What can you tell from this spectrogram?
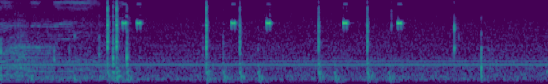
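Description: About a dozen sharp clicks in irregular succession, several with a short high beep, as the aftermarket car stereo's knob and buttons are worked.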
